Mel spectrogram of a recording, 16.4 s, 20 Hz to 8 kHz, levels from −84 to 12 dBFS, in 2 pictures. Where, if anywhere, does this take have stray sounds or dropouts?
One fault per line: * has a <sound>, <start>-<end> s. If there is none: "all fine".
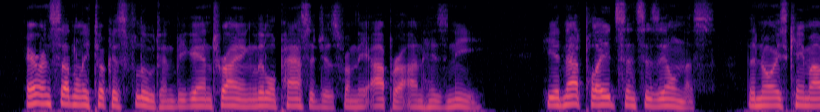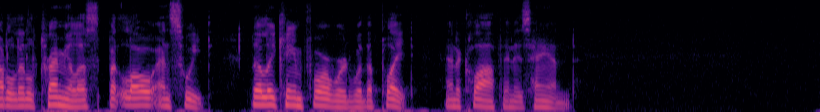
all fine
